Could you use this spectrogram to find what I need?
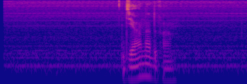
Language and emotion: Russian, neutral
